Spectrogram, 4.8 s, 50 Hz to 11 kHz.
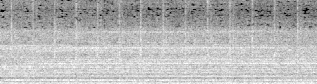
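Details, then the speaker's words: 12V 8kW Chinese diesel heater fitted in a boat canopy, cutting back from maximum to the low setting: slow, evenly spaced dosing pump ticks over a steady fan hum; normal operation on low. "can hear the pump just clicking away, but at less rate. So that's good. That's all working really well."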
